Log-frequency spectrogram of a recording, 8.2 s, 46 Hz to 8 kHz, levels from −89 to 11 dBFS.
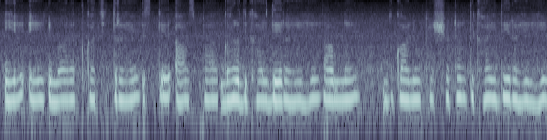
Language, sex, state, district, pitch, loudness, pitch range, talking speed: Hindi, female, Maharashtra, Aurangabad, 205 Hz, -17 LUFS, 200-215 Hz, 170 wpm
